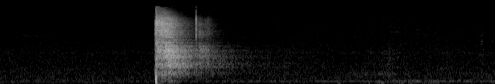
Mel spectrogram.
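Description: A single shot from a Hammerli .22 air rifle about a second and a half in: a sharp crack that dies away within a second, followed by a faint short click.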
